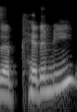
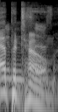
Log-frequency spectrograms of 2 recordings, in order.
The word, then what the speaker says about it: epitome: Like the example I like to give is epitome, which my son, you know, was reading. – You mean epitome, says, yeah.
